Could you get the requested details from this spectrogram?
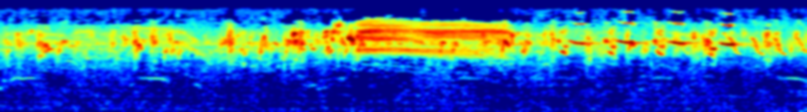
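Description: Chestnut-capped Blackbirds give dense, high chattering calls, with a drawn-out wheezy buzz near the middle, over faint background noise.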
